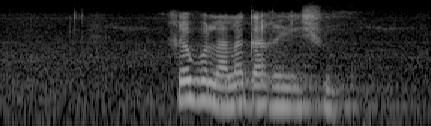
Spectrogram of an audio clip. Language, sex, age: Northern Sotho, female, 25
